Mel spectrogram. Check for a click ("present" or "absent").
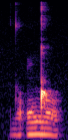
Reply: present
